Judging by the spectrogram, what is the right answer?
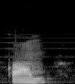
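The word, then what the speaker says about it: comb: बम बम भी इसी तरह से पढ़ा जाए कॉम कॉम भी इसी तरह से पढ़ा जाएगा डम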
